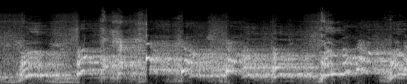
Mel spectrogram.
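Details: Basset Hound playing with a ball and getting the zoomies at a dog day care in Las Vegas, Nevada; loud harmonic yelping barks and bays come in quick bursts, some drawn out, over a busy indoor background.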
